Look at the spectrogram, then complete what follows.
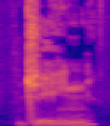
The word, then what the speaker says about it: Jeane: m'avez repris l'autre fois c'est la prononciation de votre prénom Jane oui Jane tonic je peux vous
